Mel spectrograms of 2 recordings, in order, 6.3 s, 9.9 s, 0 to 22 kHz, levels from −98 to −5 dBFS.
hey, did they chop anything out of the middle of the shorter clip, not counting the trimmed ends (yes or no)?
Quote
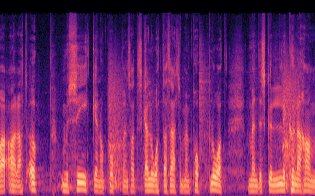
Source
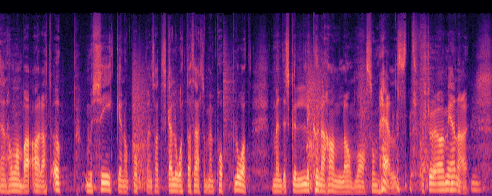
no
